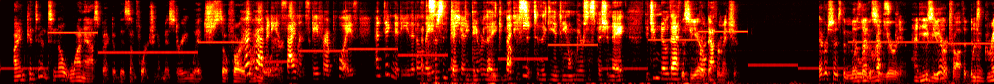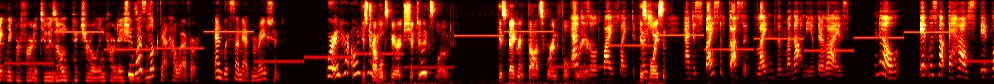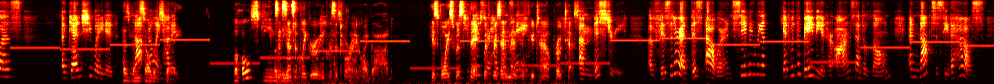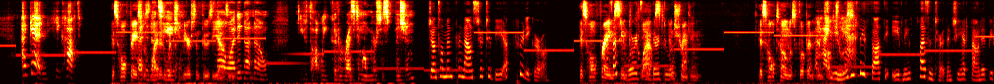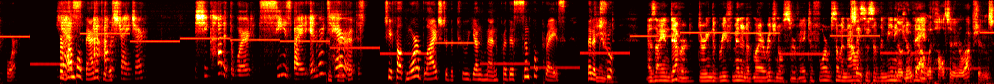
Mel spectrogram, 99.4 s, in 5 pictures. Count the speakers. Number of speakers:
7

